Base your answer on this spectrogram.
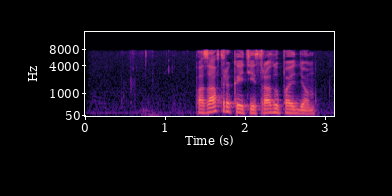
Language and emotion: Russian, positive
